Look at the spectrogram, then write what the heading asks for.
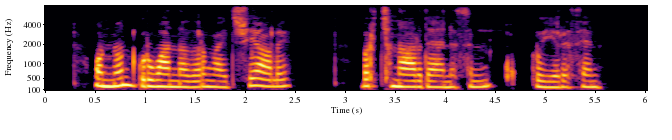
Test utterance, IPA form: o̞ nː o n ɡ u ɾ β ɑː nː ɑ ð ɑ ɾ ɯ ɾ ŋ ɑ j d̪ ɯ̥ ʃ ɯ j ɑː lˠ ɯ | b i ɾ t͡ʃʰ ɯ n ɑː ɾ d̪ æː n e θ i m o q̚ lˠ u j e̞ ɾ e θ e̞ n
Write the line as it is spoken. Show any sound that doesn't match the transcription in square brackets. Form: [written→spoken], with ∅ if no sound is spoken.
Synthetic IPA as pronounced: o̞ nː o n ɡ u ɾ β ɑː nː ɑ ð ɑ ɾ ɯ [ɾ→∅] ŋ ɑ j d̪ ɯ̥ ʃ ɯ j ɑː lˠ ɯ | b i ɾ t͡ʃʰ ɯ n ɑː ɾ d̪ æː n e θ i [m→n] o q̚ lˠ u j e̞ ɾ e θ e̞ n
